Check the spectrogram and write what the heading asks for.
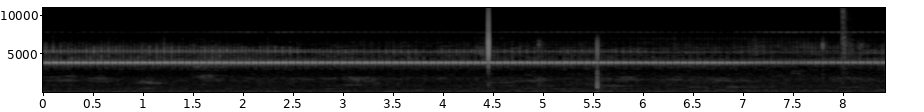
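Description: A steady high-pitched electronic whine that pulses rapidly and evenly, with two faint clicks about a second apart in the middle.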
